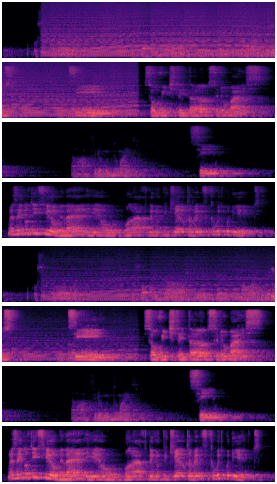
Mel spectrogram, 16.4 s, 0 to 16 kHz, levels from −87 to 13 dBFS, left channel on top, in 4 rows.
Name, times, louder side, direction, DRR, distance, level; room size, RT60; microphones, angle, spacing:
voice 1, 0.5-1.2 1.9-4.3 4.9-5.4 9.2-10.2, equal, 20° right, 1.2 m, -39 dB
sound 1, 0.6-6.2, left 5 dB, 35° left, 0.3 m, -40 dB
voice 2, 5.1-5.8 6.2-8.0 11.0-11.5 12.4-16.1, right 4 dB, 60° right, 0.8 m, -28 dB
27.0 x 11.5 x 2.6 m
head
